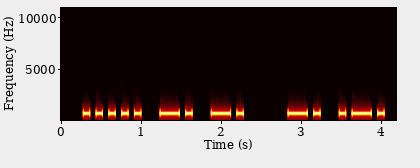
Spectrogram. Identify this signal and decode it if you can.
Morse code, heard as a keyed tone, about 15 wpm, 700 Hz. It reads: 5NN NR
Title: Practice QSO - Exchange 1 - Beginning - 15wpm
